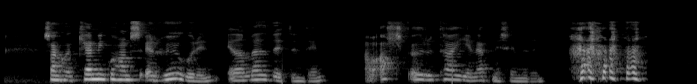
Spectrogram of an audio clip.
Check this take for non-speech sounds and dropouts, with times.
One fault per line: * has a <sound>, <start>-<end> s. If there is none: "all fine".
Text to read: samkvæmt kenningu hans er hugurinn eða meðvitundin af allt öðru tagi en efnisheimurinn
* has a laugh, 5.7-6.5 s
